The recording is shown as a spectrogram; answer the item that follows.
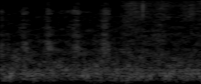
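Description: Faint short strokes of a Copic alcohol marker on printer paper, a soft scratching about three times a second.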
